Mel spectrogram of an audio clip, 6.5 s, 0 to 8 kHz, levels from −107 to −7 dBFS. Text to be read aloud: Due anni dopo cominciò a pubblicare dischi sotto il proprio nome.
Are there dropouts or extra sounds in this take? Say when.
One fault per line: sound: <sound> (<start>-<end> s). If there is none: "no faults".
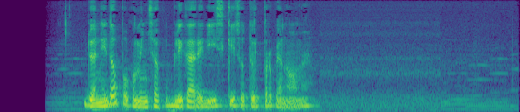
no faults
